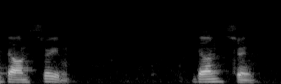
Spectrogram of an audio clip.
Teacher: the primary stress is placed on the second word the secondary stress on the first word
